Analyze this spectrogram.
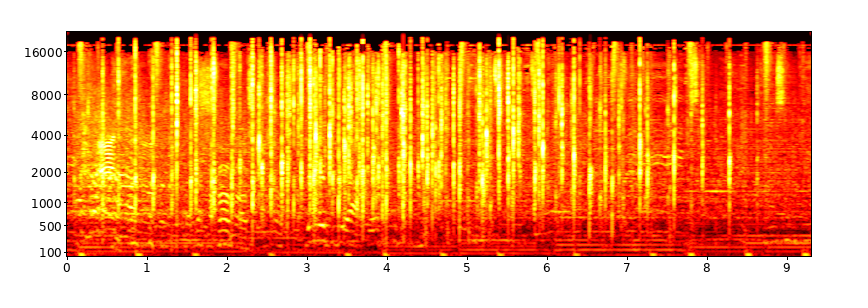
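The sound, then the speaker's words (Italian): An applause sound effect: a crowd applauds steadily, dense overlapping claps running through the whole stretch, with cheering voices and low rhythmic thumps mixed in underneath. “Fai partire l'applauso spontaneo per questo.”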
